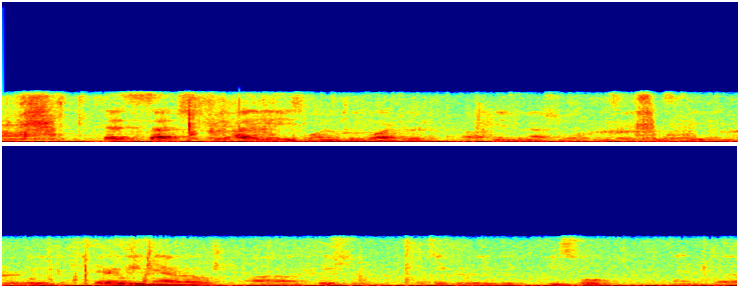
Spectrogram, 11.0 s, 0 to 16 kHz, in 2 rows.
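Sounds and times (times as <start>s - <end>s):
low room hum: 0.0s - 11.0s
man speaking hesitantly: 0.8s - 11.0s.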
